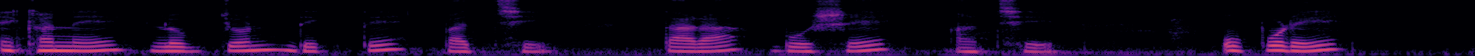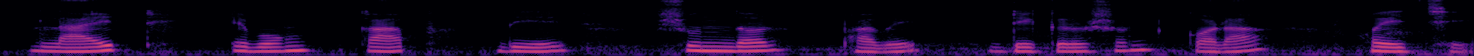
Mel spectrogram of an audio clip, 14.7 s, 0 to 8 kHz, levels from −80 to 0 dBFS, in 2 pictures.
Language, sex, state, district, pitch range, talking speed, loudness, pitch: Bengali, female, West Bengal, North 24 Parganas, 170-205 Hz, 75 wpm, -43 LUFS, 185 Hz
